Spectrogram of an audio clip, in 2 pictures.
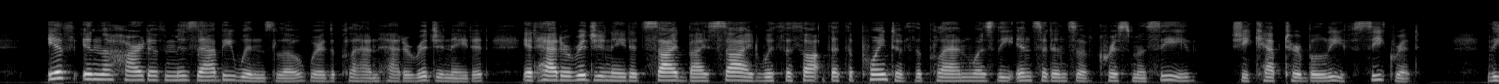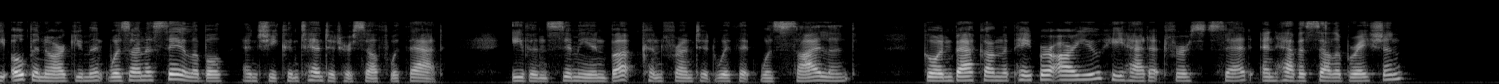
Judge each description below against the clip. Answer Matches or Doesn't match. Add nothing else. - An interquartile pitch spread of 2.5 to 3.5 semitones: Matches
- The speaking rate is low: Doesn't match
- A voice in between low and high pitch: Matches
